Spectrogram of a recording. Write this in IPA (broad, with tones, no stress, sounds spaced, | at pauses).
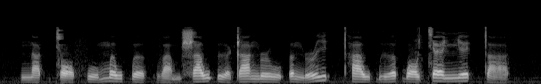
n a˨˩ k̚ c ɔ˨˩˨ f u˨˩˦ m ə˧ w ɓ əː˨˩ k̚ v a˨˩˨ m ʂ a˧˥ w ʔ ɨ˨˩˨ ə̯ ʈ a˧ ŋ ɹ u˨˩˦ ʔ ə˨˩ ŋ ɹ i˦˥ t̚ t̪ʰ a˧ w ɓ ɨ˧˥ ə̯ ɓ ɔ˧˥ c ɛ˧ ɲ e˦˥ t̚ t̪ a˨˩ k̚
